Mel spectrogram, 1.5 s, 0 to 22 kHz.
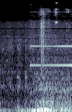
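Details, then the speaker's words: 2014 Ram ProMaster 2500 after fuel pump replacement, pump primed several times with key on before cranking; brief crank, then starts cleanly into a steady low rumble. "Oh, lovely. I love that sound."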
